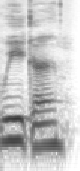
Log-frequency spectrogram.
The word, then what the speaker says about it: Uyghur: Uyghur.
